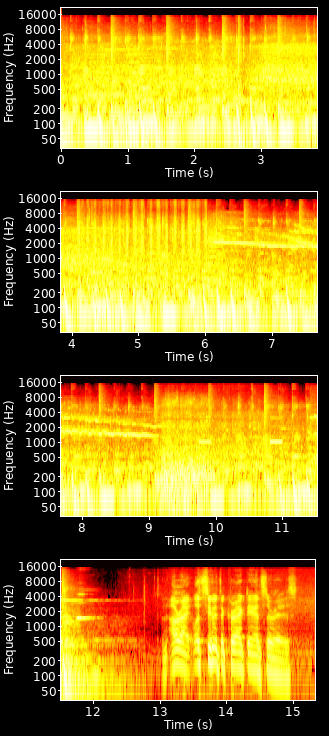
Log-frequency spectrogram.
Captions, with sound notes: [electronic beeping] ALL RIGHT, LET'S SEE WHAT THE CORRECT ANSWER IS.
